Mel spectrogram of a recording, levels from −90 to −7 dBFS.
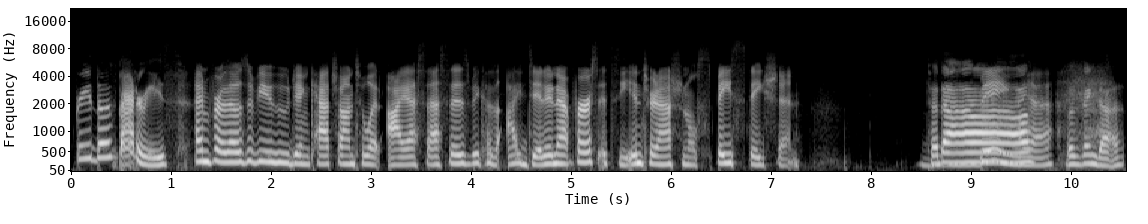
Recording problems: muffled; very; fading above 2 kHz

